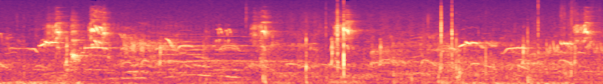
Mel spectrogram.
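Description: Several birds chirping and calling, with short rising and falling notes overlapping one another and a few sharp clicks mixed in.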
